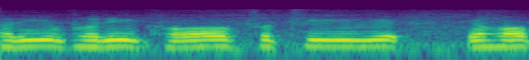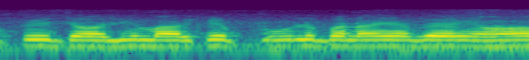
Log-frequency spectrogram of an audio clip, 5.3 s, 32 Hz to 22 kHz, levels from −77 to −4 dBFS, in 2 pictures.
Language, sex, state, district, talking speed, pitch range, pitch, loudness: Hindi, male, Bihar, West Champaran, 160 wpm, 140-145 Hz, 145 Hz, -16 LUFS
